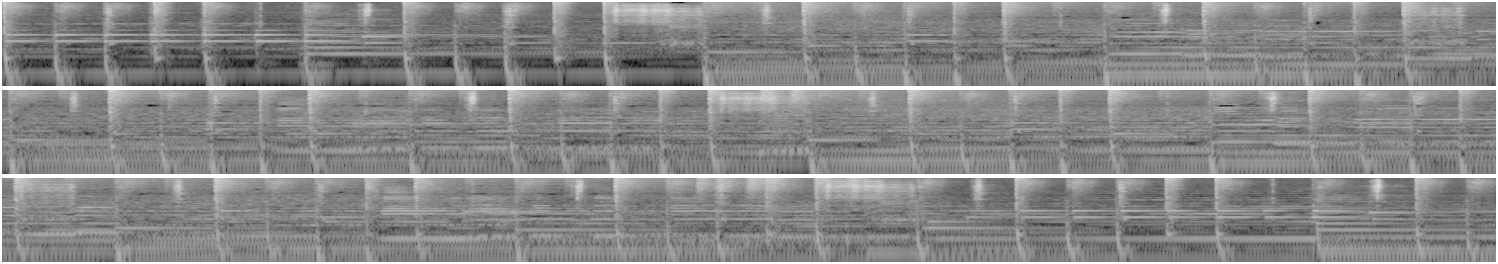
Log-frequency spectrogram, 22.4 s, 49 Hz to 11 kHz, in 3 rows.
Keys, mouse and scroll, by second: 0.3-0.8 scroll down 2, 0.8 click, 1.7 alt+z, 2.7 ctrl+click, 2.8 alt+z, 3.2-4.8 middle drag, 4.8 click, 5.2 middle click, 5.8-6.9 drag, 6.9 alt+z, 7.3 alt+z, 7.4 middle click, 8.1 click, 8.8 alt+z, 9.7 ctrl+click, 9.7 alt+z, 10.1 middle click, 10.6 click, 10.9 middle click, 11.8 scroll down 3, 11.9 KP_1, 12.2 ctrl+Tab, 13.5 ctrl+s, 13.7 click, 14.4 ctrl+Tab, 15.0-15.4 drag, 15.6 r, 18.2-19.2 scroll up 6, 18.2 shift+middle click, 19.2 r.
